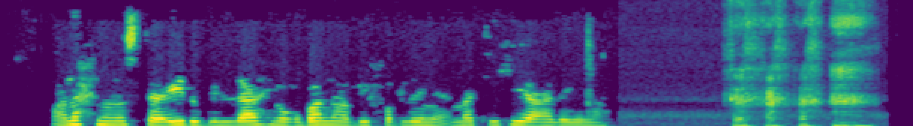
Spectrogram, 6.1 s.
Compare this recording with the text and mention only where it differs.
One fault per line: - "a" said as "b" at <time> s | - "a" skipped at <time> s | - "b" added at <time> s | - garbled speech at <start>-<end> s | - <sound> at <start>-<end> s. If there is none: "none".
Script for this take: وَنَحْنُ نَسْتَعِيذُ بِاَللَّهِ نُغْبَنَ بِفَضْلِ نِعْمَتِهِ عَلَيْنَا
- laugh at 4.8-5.9 s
